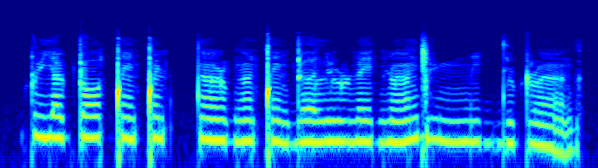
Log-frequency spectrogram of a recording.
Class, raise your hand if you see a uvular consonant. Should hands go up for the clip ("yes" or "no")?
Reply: no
